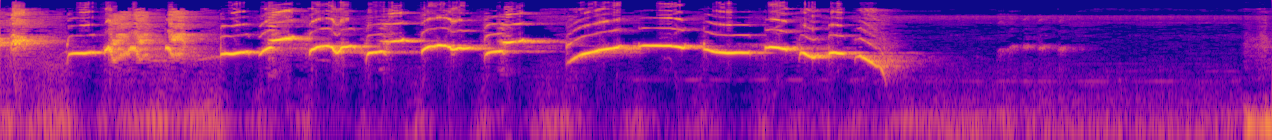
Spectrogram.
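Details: Oriental magpie-robin song played to stir young canaries into singing: loud, varied whistled phrases for about four seconds, rising and falling notes with a long arched whistle, then near silence with faint low murmur.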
